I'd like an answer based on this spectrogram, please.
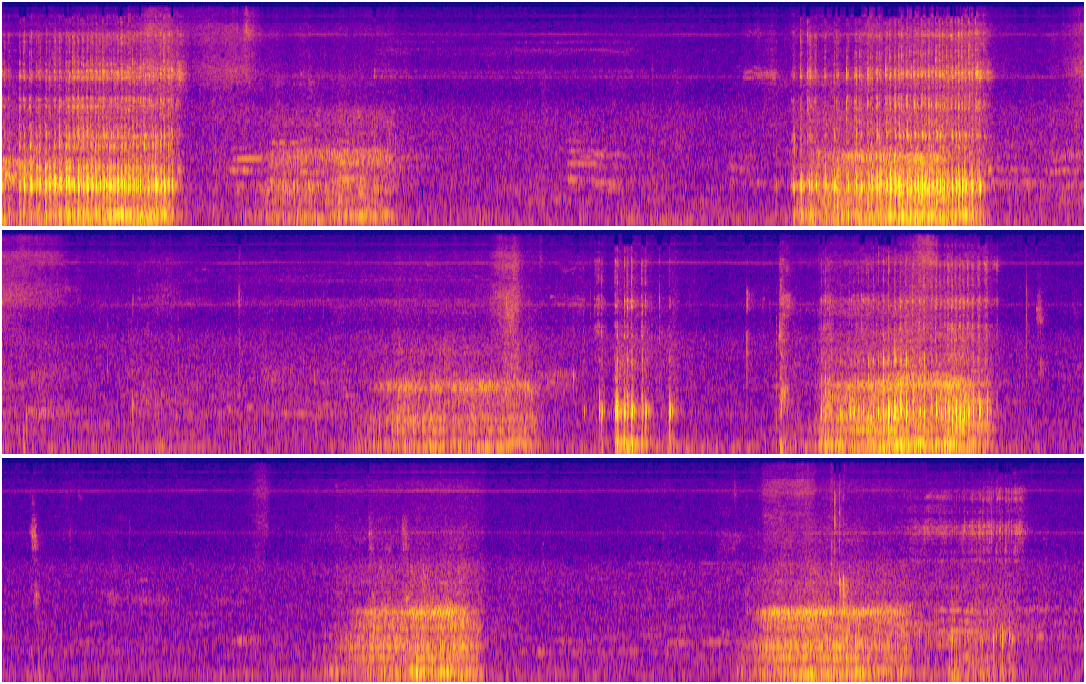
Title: pug snoring sound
